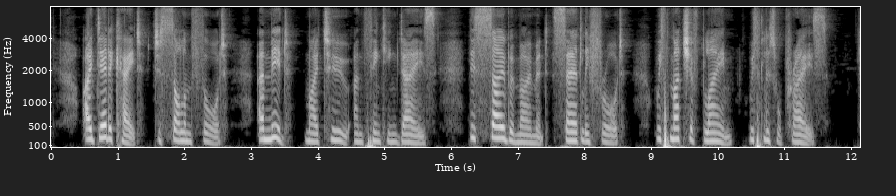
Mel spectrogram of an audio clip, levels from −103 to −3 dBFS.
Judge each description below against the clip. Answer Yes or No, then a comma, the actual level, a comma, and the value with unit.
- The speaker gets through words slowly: Yes, slow, 110 wpm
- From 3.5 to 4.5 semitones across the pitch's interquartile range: No, average, 5.0 semitones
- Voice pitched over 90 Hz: Yes, medium, 185 Hz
